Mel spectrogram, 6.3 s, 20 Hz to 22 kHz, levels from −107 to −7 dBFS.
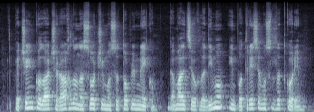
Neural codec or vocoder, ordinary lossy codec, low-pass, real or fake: none; none; 19.8 kHz; real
